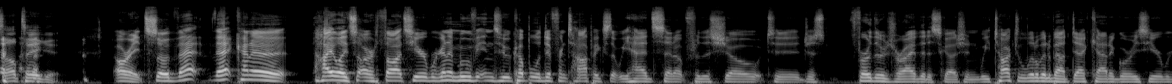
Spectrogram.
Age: 20-39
